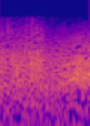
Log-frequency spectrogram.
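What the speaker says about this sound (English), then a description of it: "Crowd gets into it" Baseball crowd at Fenway Park in Boston during a Yankees–Red Sox game, a steady roar of cheering fans.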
